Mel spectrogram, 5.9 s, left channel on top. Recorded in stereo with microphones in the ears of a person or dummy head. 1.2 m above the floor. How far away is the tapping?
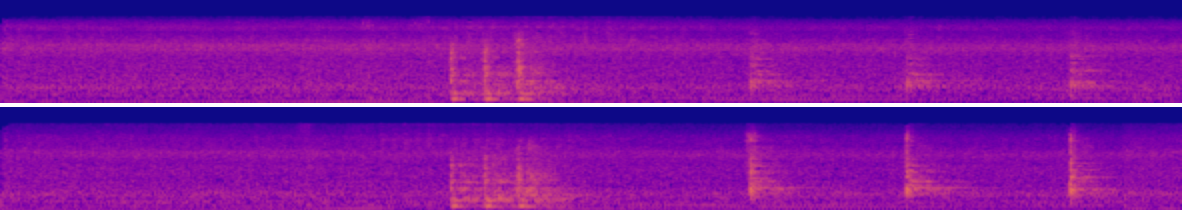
About 1.2 m.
